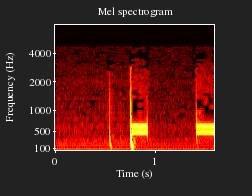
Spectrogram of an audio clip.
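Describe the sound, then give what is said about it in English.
A couple of quick line clicks, then a telephone busy signal while calling President Bush: a steady two-note electronic tone that cuts off and starts again, heard over a phone line with no one speaking. “First thing I want to do is try up President Bush here and see if he's still busy.”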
